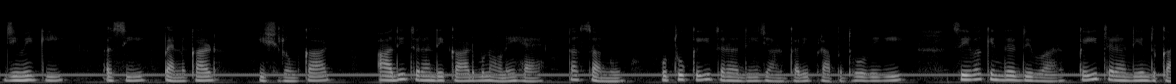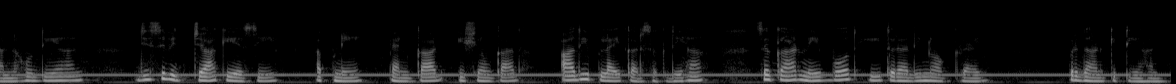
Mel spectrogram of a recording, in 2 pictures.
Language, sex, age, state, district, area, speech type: Punjabi, female, 18-30, Punjab, Muktsar, rural, spontaneous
